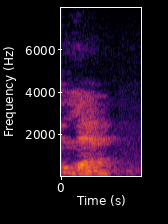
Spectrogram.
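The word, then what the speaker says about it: lamb: Spelling में तो बी आता है, लेकिन क्या बोलते हैं उसे? लैम, ठीक है ना।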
